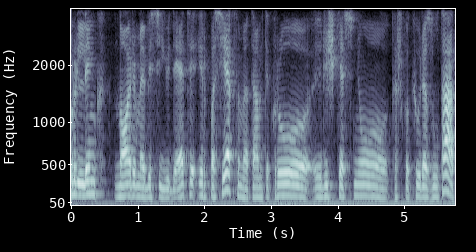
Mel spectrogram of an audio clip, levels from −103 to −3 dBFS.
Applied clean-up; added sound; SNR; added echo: none; none; none; none.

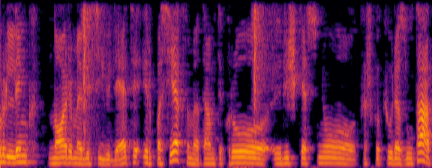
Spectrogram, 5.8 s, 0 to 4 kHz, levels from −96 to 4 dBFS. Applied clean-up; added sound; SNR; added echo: classical method Wiener filter.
